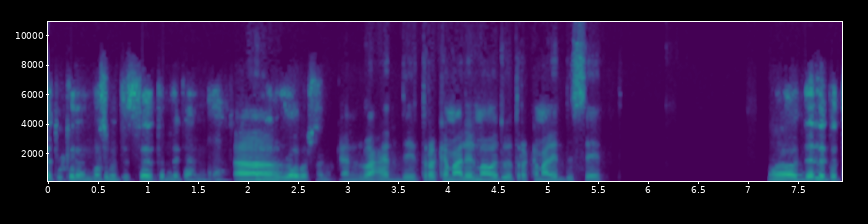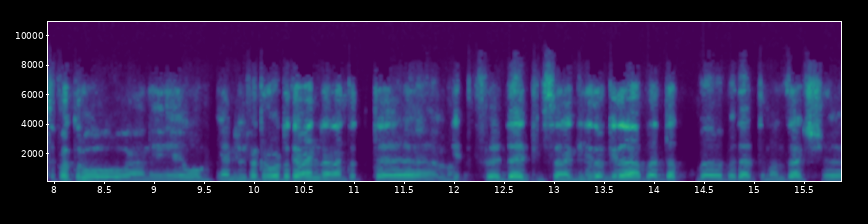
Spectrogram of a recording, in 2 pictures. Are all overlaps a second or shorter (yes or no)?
yes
